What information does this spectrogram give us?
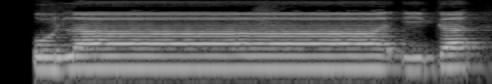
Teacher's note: الف کے بعد واو خالی ہے تو اس واو کو نہیں پڑھیں گے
